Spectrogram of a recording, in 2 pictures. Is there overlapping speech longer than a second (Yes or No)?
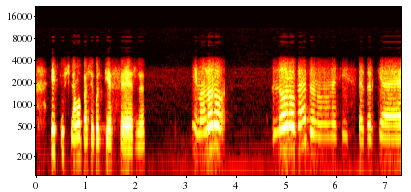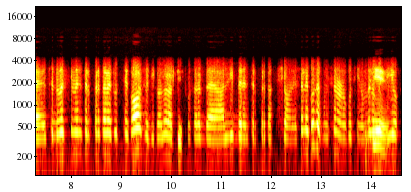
No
